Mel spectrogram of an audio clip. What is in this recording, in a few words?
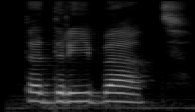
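"تدريبات" Arabic; training sessions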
